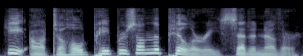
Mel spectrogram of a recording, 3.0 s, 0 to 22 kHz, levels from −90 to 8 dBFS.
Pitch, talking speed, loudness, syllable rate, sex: 140 Hz, 200 wpm, -18 LUFS, 5.1 syllables/s, male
